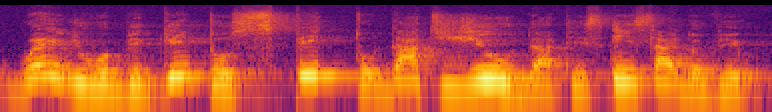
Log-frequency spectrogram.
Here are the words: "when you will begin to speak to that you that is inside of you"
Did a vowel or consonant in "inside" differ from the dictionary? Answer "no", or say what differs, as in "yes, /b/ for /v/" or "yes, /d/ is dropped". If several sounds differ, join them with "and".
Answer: no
